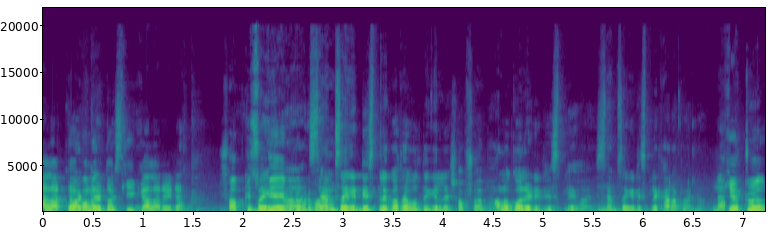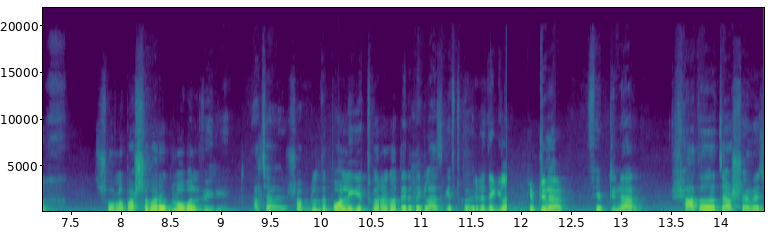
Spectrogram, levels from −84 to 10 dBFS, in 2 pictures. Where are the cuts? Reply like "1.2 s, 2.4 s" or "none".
1.5 s, 6.8 s, 11.9 s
